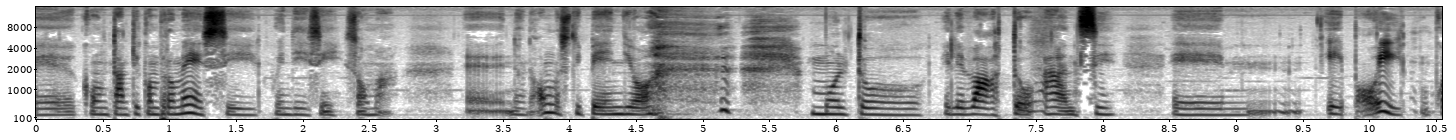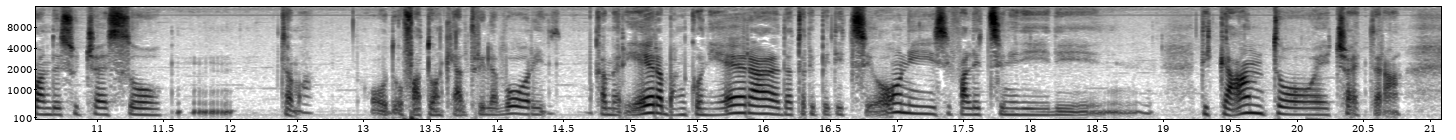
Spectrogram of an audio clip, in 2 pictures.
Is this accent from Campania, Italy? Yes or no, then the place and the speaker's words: no; Friuli-Venezia Giulia, Italy; born there; io sono nata in Friuli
